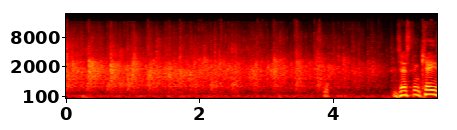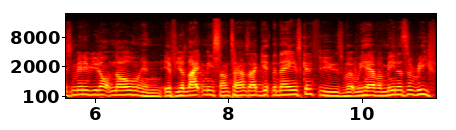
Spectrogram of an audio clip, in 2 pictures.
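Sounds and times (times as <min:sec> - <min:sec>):
audience at a church service clapping: 0:00.0 - 0:05.5
speech: 0:03.9 - 0:04.1, 0:04.9 - 0:11.1.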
